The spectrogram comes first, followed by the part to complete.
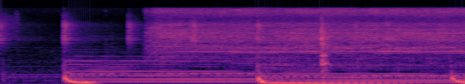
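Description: Rotary electric shaver running steadily, after a brief silence at the start, with soft background music.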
